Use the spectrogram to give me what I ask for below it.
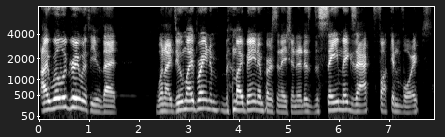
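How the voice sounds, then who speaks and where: A man's voice: a little high, a little slow, bright, forceful tone. A man hosting a live toy sale stream, chatting casually with viewers, joking and laughing often.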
